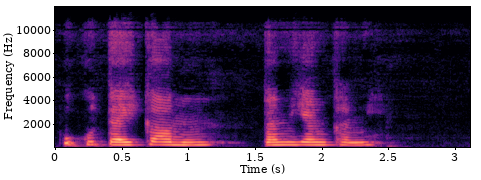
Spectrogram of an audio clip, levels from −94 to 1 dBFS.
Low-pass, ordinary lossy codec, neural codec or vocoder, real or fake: 10.8 kHz; Opus, 64 kbps; codec, 44.1 kHz, 2.6 kbps, SNAC; fake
